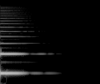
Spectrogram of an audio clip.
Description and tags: Hum 01 high short 2015-06-21
a user interface sound for a game
videogam, drone, game, hum, user-interface, click, humming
